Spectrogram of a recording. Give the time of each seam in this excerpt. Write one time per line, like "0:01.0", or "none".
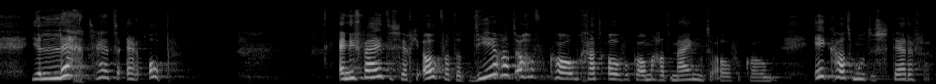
none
